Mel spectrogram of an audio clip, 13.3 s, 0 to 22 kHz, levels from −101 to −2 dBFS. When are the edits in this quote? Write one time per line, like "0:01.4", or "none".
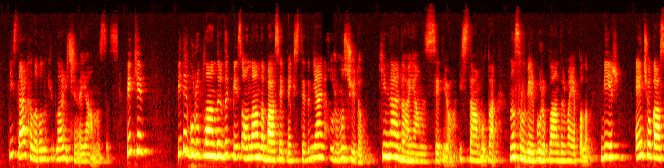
0:02.4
